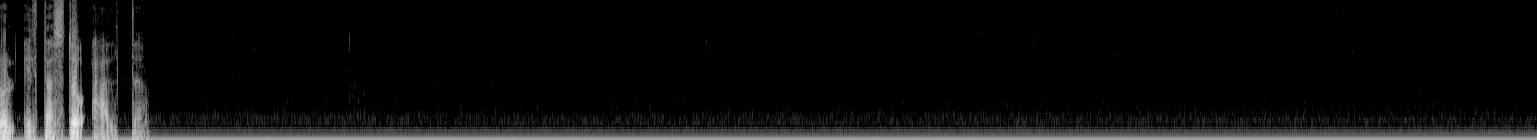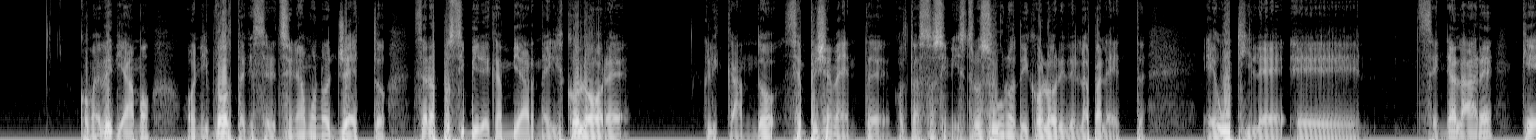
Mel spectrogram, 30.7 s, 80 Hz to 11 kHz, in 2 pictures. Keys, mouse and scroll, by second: 2.5-9.1 ctrl+alt+drag, 9.9 ctrl+alt+click, 11.0-11.4 ctrl+scroll down 2, 11.5-11.8 ctrl+scroll up 2, 13.6 click, 16.2 click, 16.2 scroll up 2, 16.9 click, 18.7 click, 21.1 click, 23.1 click, 27.3-27.6 ctrl+scroll up 2, 27.8-28.6 ctrl+scroll up 4, 29.7-30.0 scroll down 2, 30.4 scroll up 2.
